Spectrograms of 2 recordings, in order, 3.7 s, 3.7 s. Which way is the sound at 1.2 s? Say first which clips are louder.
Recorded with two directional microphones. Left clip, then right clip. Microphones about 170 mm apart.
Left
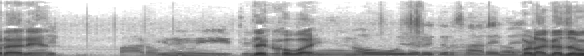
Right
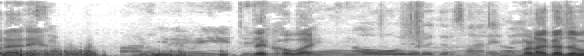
Left 2 dB; 45° left (ahead or behind).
